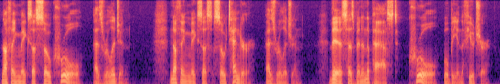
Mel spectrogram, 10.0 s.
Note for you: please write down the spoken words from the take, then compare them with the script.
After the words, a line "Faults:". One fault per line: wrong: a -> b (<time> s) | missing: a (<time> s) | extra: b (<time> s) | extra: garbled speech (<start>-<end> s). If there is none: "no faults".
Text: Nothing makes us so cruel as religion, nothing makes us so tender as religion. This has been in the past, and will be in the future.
Nothing makes us so cruel as religion, nothing makes us so tender as religion. This has been in the past, cruel will be in the future.
Faults:
wrong: and -> cruel (8.1 s)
